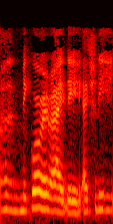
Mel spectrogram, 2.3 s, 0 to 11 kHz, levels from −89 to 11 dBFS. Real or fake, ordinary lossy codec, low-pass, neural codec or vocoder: fake; MP3, 32 kbps; 7.2 kHz; codec, 16 kHz, 0.8 kbps, ZipCodec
